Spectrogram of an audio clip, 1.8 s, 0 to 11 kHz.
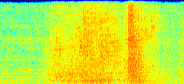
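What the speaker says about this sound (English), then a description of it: "Close that door so no one can see me." A door in the video game The Outer Worlds 2 slides shut with a broad, whooshing mechanical rush that swells and ends in a soft thud, close and fairly loud.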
